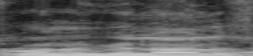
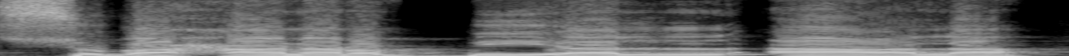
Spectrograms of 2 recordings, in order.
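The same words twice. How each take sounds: First: The phrase is pronounced sloppily and hurriedly. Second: The phrase is pronounced carefully and clearly. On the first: The meaning of the words gets changed. The speaker calls it wrong. "উচ্চারণ বেঠিক হয়ে যায়" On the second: It properly praises God's purity. The speaker calls it right. "সুবহান শব্দটা সুন্দর করে পড়া"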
